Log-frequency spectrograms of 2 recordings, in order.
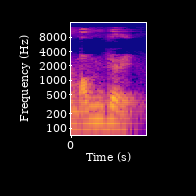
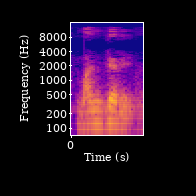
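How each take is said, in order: First: The nasal before j is an m sound. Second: The nasal before j is an ny sound. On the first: The speaker calls it wrong. "it's not Manjari or Mamjari" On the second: The speaker calls it right. "It is Manjari"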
